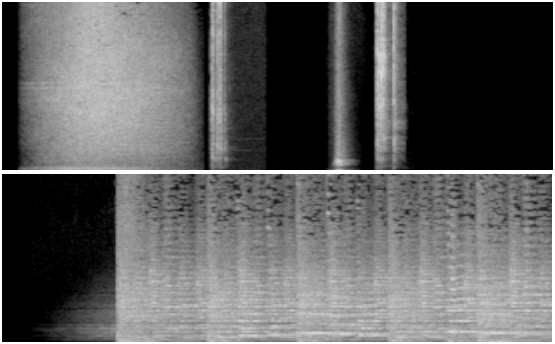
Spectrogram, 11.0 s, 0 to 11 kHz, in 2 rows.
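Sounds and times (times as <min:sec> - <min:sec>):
quick clicks: 0:02.1 - 0:02.3, 0:03.7 - 0:04.0.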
